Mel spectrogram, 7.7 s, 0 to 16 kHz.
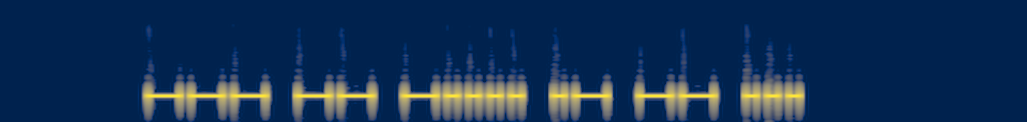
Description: Morse code, heard as a keyed tone, about 15 wpm, 700 Hz. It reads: OM6AMS
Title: DXCC-100 Call Signs - 6 Characters - Repeated 2x - 15wpm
